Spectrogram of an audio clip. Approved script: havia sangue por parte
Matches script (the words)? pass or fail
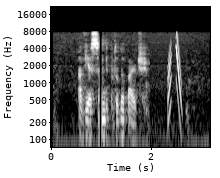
fail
